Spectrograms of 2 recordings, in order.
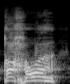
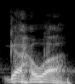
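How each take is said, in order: First: The word begins with a deep q sound. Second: The word begins with a hard g sound. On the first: This is the standard Arabic form. "Bahasa fushanya qahwa" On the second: This is the Yemeni dialect form. "pakai gap dia"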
